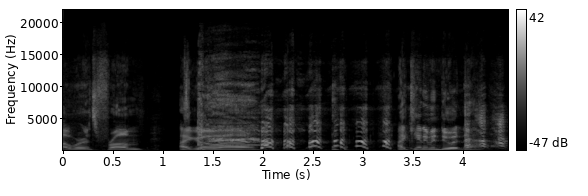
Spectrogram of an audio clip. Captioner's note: laughs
